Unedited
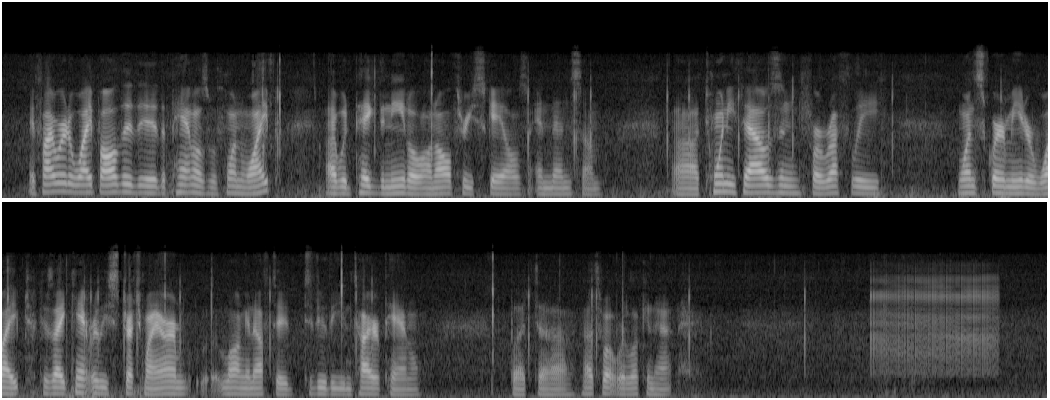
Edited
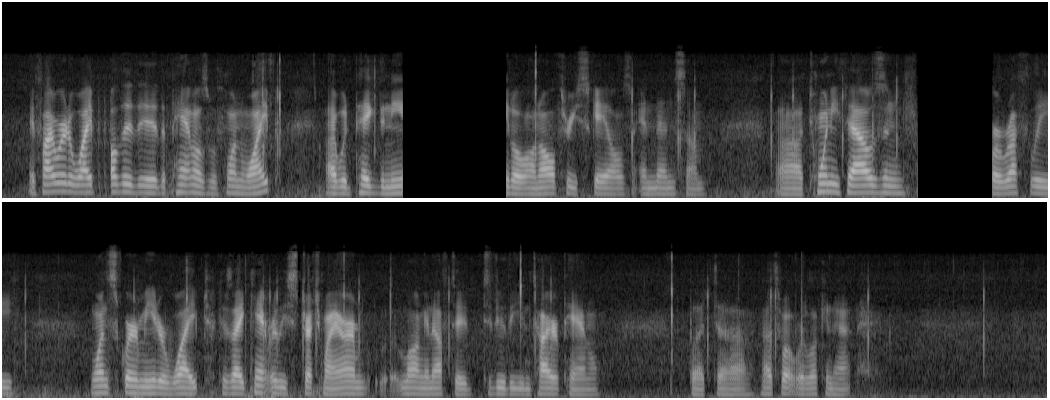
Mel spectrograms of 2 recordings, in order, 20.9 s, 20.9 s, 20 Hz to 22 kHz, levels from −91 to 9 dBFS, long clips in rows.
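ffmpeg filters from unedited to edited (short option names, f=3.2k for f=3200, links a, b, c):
-filter_complex "[0:a]asplit=6[a][b][c][d][e][f];[a]atrim=end=0.972[g];[b]atrim=start=0.908:end=0.972[h];[c]atrim=start=0.908:end=0.972[i];[d]atrim=start=1.088:end=4,asetpts=PTS-STARTPTS,afade=t=out:st=2.908:d=0.004:c=hsin,apad=pad_dur=1.04[j];[e]atrim=start=4:end=8.11,asetpts=PTS-STARTPTS,afade=t=in:d=0.004:c=hsin,afade=t=out:st=4.106:d=0.004:c=hsin,apad=pad_dur=0.75[k];[f]atrim=start=8.11,asetpts=PTS-STARTPTS,afade=t=in:d=0.004:c=hsin[l];[g][h]acrossfade=d=0.004:c1=hsin:c2=hsin[m];[m][i]acrossfade=d=0.004:c1=hsin:c2=hsin[n];[j][k][l]concat=n=3:v=0:a=1[o];[n][o]acrossfade=d=0.004:c1=hsin:c2=hsin"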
